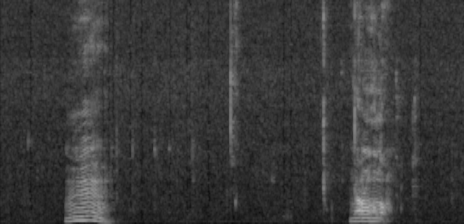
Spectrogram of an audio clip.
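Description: A middle-aged man hums with pleasure while eating.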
